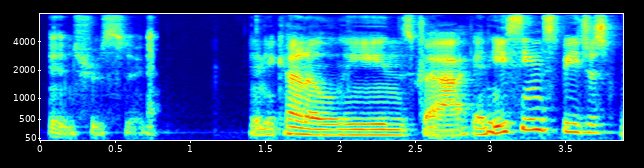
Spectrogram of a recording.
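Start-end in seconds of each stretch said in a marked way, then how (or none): 0.0-0.7 whispered, half to himself; hushed intrigue. Acted. Dwarf leaning back watching the halfling, whispered. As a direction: breathe it out with quiet interest. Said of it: "he goes".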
